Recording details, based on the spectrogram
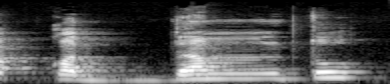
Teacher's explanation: دال جو ہے مشدد ہے، اسے جماؤ کے ساتھ پڑھا جائے گا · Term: دال مشدد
